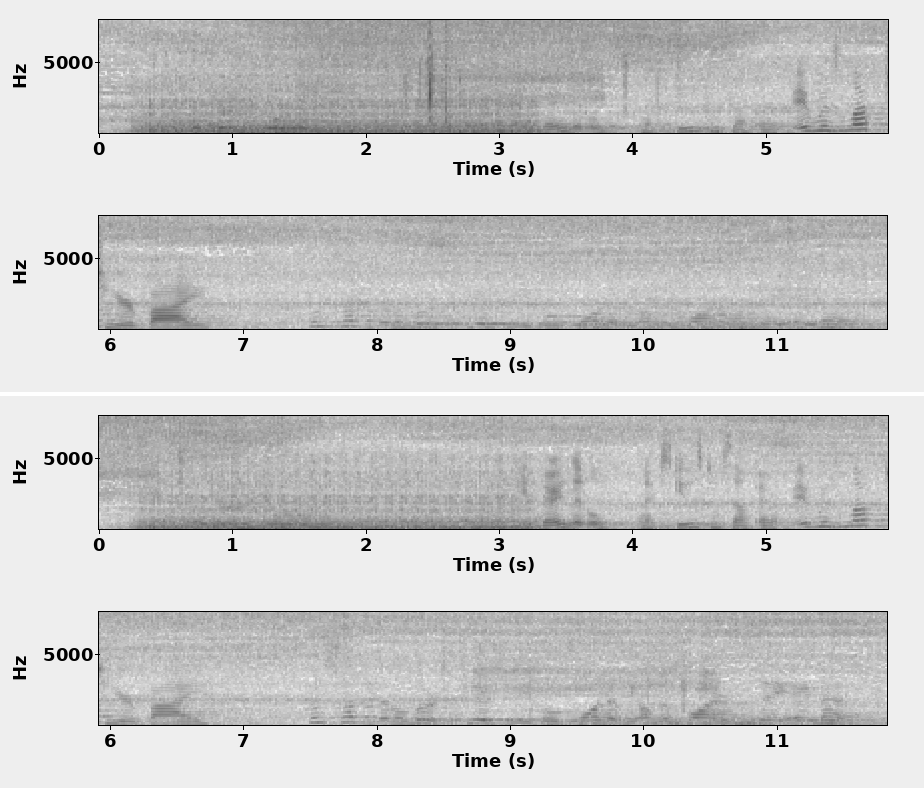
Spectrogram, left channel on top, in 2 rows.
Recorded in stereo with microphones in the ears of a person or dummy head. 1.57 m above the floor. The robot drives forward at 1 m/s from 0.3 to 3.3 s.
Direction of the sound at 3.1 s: 70° right (ahead or behind).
